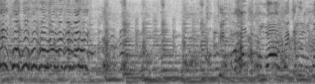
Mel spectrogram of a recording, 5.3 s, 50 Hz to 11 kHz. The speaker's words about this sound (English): And for 5 minutes, these dogs barked and howled and yelled. And I was like, I thought, I can die right now. So this is just like the most beautiful sound of like free sound.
